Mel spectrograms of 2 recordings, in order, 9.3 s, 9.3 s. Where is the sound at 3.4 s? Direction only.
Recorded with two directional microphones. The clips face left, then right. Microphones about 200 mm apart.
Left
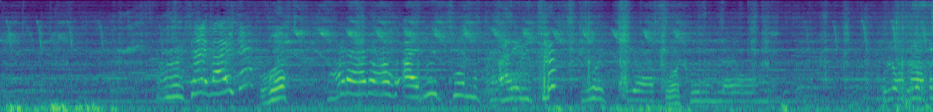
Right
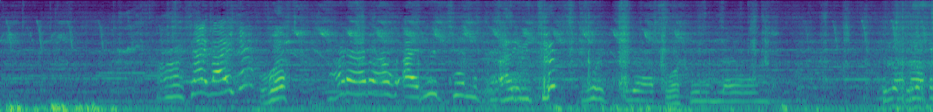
Centre (ahead or behind).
